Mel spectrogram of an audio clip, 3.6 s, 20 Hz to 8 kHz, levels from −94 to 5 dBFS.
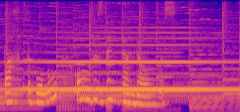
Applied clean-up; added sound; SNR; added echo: none; Wind instrument, woodwind instrument; -2 dB; none.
